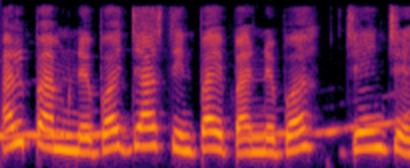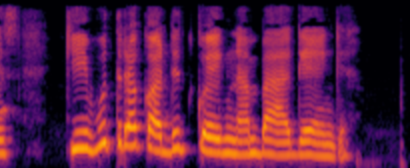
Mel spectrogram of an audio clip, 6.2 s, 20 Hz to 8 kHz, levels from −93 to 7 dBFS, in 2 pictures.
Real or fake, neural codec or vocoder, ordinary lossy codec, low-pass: real; none; MP3, 48 kbps; 7.2 kHz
